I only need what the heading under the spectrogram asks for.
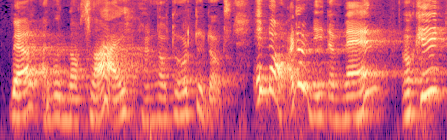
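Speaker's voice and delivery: ordinary talk, nothing marked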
